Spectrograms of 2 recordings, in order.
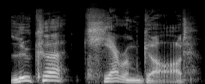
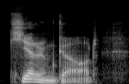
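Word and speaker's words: Luca Kjerrumgaard: Sorry, just give me a quick pronunciation. Let me get it up again. Luca Kjerumgaard. Kjerumgaard.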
